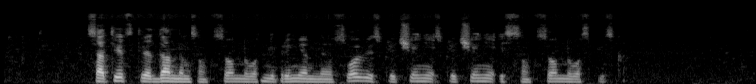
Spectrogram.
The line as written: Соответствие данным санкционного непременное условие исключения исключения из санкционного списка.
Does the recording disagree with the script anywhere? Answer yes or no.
no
